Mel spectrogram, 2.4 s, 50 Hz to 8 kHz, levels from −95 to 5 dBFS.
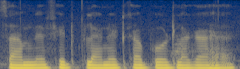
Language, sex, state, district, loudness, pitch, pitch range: Hindi, male, Bihar, Patna, -13 LUFS, 120 Hz, 115-120 Hz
